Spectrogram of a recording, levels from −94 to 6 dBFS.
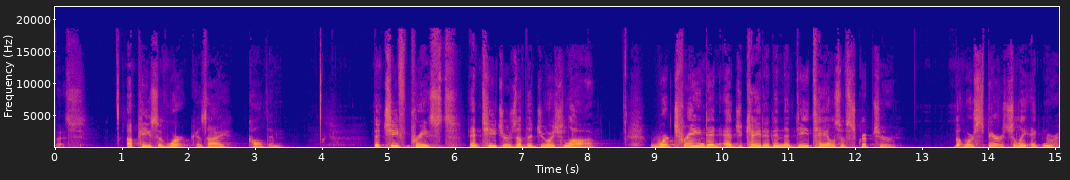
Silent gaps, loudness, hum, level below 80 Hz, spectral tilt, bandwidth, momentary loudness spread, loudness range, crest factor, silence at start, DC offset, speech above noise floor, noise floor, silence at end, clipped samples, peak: none; -20 LUFS; none; -52 dBFS; -6 dB/octave; 19 kHz; 17 LU; 6 LU; 20 dB; 0.05 s; under 0.1%; 52 dB; -72 dBFS; 0 s; under 0.1%; -2 dBFS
